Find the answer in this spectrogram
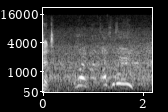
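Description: Footballers shouting on the pitch, a few long raised calls as if appealing, heard with a sharp kick or thud of the ball at the very start.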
